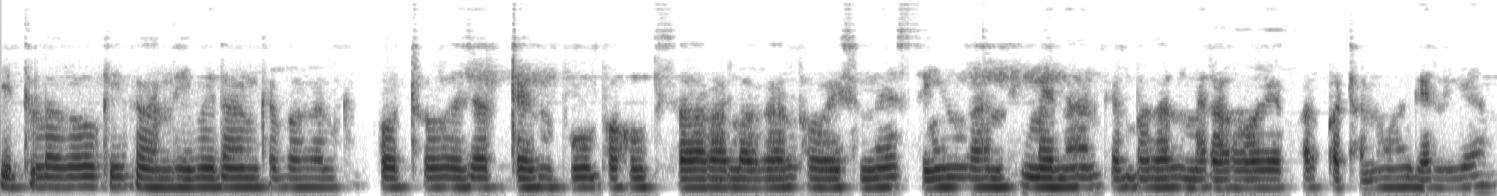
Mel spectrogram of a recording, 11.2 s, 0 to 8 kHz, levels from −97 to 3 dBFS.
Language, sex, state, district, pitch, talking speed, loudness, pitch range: Magahi, male, Bihar, Lakhisarai, 145 Hz, 150 wpm, -20 LUFS, 140-145 Hz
